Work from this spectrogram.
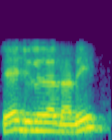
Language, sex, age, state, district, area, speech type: Sindhi, male, 45-60, Maharashtra, Mumbai Suburban, urban, conversation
